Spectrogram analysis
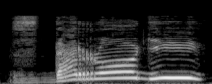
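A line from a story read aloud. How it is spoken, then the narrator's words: Shout. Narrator (Russian): крикнула миссис Уизли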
